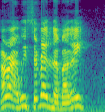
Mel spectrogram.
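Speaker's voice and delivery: very high goblin voice. Narrating a scene, voicing the weaker goblins as they drop their clubs, in goblin voice. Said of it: "the goblin voice".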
